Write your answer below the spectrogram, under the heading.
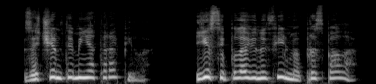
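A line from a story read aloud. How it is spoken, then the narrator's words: Cheerful question. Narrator (Russian): весело поинтересовалась подруга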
